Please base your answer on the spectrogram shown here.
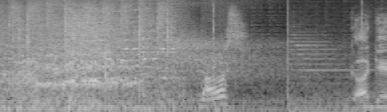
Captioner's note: tires screeching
